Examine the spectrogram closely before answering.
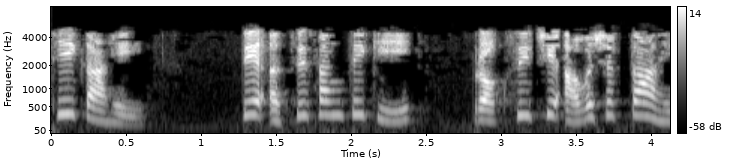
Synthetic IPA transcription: ʈʰiːkaɦe | t̪eʔəsesãŋɡt̪ekiː | pɾɔksit͡ɕiːʔaʋəɕjək̚t̪aːɦe

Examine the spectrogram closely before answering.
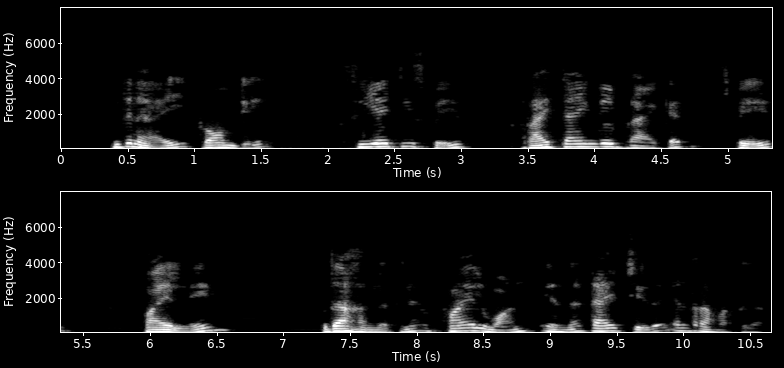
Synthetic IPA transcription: iðinaːjiproːmɖil | sieːʈːispeːs | rɐjtːajiŋɡɐlbɾaːkːɐʈspeːs | fɐjlnejm | ud̪aːɦɐɾɐnɐt̪ːinɨfɐjlʋɐnenːɨʈɐjt͡ɕejðɨʔend̪raːmɐrt̪ːuɣɐ

